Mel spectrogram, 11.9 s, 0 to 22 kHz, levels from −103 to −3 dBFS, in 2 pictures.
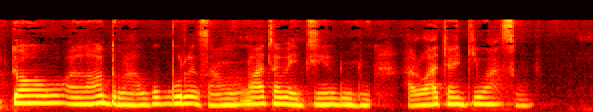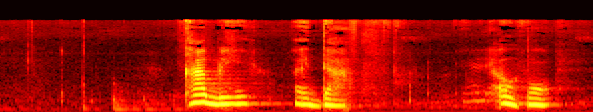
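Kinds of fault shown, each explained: MP3 compression: watery, swirly speech with no content above about 11.3 kHz, likely from a low-bitrate MP3 encode around 48 kbps dropping treble and weak frequency lines.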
